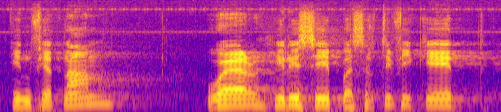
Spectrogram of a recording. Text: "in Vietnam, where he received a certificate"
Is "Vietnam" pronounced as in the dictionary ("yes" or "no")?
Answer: no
